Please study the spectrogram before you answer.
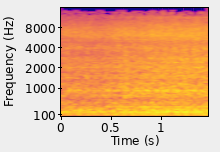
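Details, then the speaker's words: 1989 Jeep Cherokee idling with the AC running after the brake booster replacement: smooth, even hum with the electric fan cycling on and whooshing on top. It idles cleanly, holds a good temperature and does not overheat. "as you can hear, I think it sounds, I have the AC running right now, so it keeps kicking on the electric fan, which is fine. What I expect it to do."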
